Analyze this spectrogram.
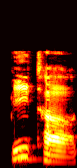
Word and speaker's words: beta: Beta 또는 beta 하게 되는데요. Beta 하게 되면 영국식 발음이 되고요. 미국식은 beta가 되겠습니다.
